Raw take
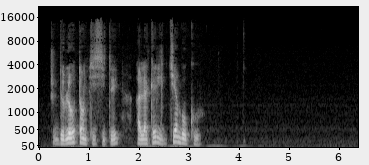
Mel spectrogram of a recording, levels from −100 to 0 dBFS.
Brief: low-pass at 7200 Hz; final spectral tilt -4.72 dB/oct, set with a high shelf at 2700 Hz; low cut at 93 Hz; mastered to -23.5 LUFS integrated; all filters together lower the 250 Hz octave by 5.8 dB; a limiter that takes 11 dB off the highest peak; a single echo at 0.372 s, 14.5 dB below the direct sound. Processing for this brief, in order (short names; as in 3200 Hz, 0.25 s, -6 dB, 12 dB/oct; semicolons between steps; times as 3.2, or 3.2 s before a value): HPF 93 Hz; LPF 7200 Hz; bell 250 Hz -7 dB; high shelf 2700 Hz +4 dB; limiter -19.5 dBFS; echo 0.372 s -14.5 dB; gain +10 dB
